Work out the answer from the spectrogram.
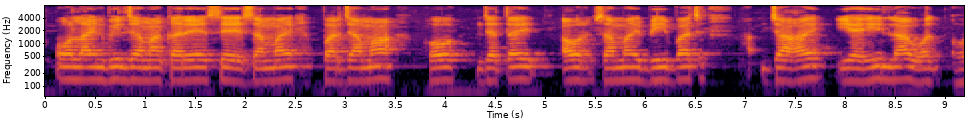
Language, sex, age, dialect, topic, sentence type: Magahi, male, 18-24, Western, banking, question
